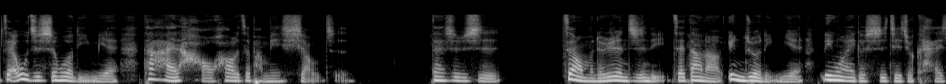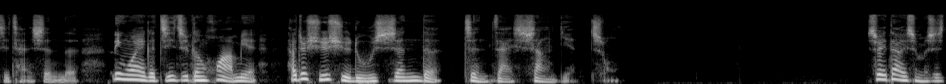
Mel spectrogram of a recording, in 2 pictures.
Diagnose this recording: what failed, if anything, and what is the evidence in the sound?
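Nothing failed in this recording, and the sound carries no evidence of any fault.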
